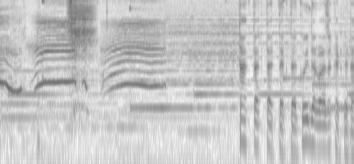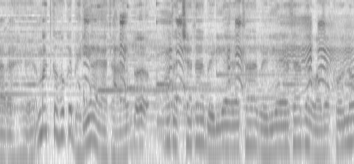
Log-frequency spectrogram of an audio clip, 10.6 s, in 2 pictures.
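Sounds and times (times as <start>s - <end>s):
small child crying: 0.0s - 2.6s, 6.4s - 10.6s
speech: 3.6s - 10.6s.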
